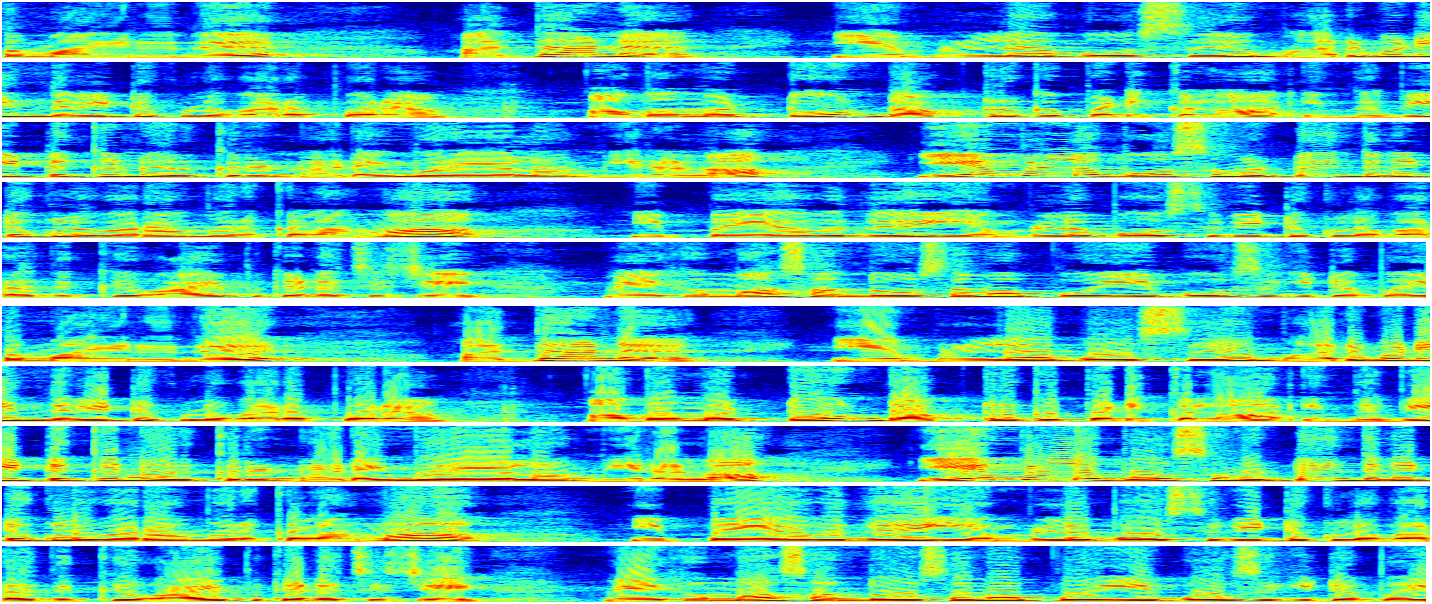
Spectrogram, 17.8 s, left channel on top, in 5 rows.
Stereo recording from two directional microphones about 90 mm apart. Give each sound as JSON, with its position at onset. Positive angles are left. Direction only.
{"t": 0.0, "sound": "a woman's voice", "side_deg": -15}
